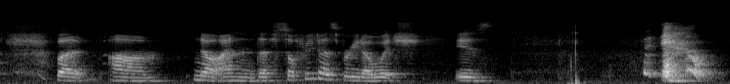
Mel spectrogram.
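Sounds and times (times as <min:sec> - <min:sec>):
speech: 0:00.6 - 0:05.0, 0:06.7 - 0:07.2
person sneezing: 0:06.4 - 0:07.2.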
